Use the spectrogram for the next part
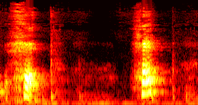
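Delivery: "hop" with a very short o; short vowel. Shown as a demonstration. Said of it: "it's a very short".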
